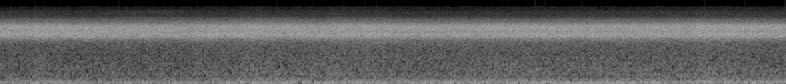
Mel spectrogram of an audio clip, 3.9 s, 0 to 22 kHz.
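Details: Continuous high droning hiss from a mass of 17-year cicadas in Indiana, summer 2021, constant in pitch and loudness throughout, over a faint low background rumble.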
